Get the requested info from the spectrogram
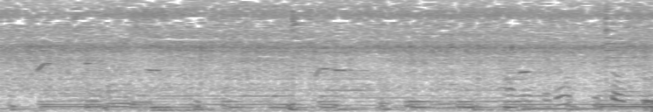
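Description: Mixed shukto vegetables (drumstick, carrot, potato, papaya) sizzling steadily in hot oil in a kadai as they are stir-fried and turned with a spatula.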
